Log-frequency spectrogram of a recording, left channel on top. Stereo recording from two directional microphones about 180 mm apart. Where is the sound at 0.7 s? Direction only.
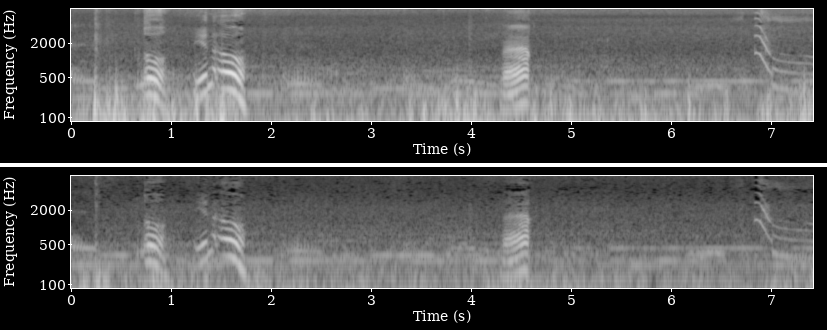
20° left (ahead or behind).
